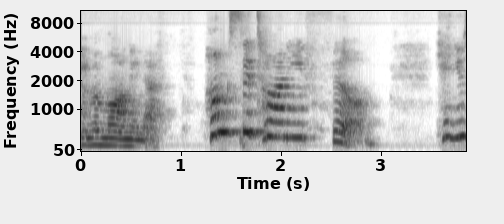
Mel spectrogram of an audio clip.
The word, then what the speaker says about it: Punxsutawney: his real name is punxsutawney phil can you say punk satani punk satani and this is when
